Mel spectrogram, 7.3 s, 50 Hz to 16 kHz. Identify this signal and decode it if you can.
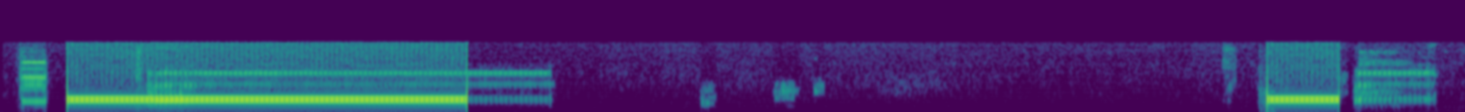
Ringback tone (North America), 440 + 480 Hz.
